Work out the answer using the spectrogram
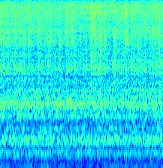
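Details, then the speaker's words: Bryant furnace/AC blower motor with doors off, safety switch taped; the capacitor was already replaced, and the motor soon overheats and shuts down: an even hum with a fast, rough buzzing rattle, typical of worn blower motor bearings. "an see, there's a lot of noise coming from back there. In a few minutes here, this thing will basically overheat and shut down, and I'll show you the sound it makes."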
